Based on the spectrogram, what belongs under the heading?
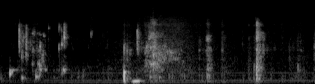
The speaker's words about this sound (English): By the way, give me a second. I gotta take a sip from this bottle.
